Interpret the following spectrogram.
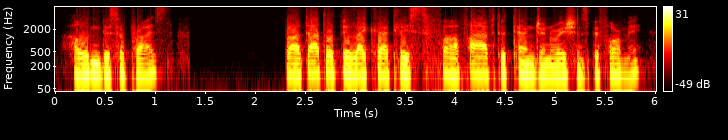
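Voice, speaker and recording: A dark, mellow tone in monotone, flat intonation at a moderate pace. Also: man, medium pitch for a man. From Mongolia. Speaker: guest from Mongolia. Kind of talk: podcast interview.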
